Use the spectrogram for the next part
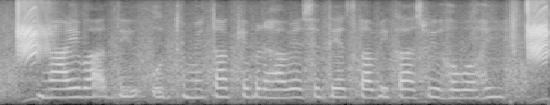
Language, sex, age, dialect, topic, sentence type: Magahi, male, 31-35, Central/Standard, banking, statement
